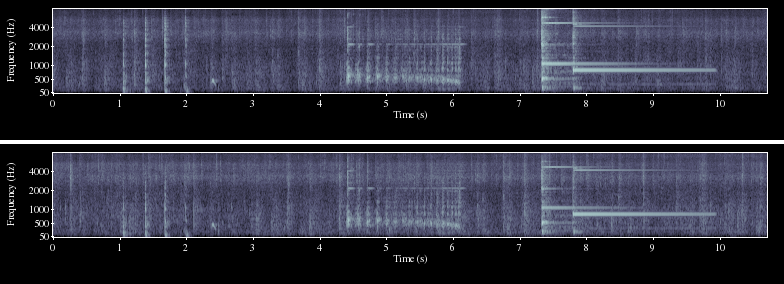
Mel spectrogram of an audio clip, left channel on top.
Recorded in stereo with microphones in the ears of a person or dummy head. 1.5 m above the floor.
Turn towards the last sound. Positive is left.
turn(degrees=50)  # may be behind; listen again after turning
